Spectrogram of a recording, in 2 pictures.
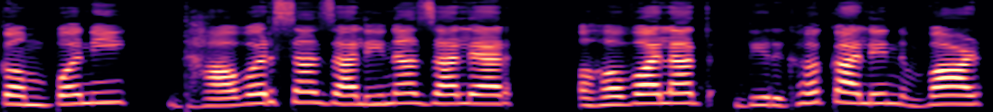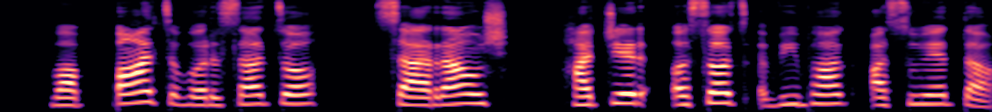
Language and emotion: Goan Konkani, neutral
